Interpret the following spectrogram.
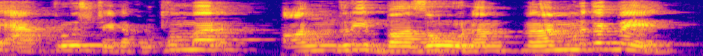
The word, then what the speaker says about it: Bazin: এই যে অ্যাপ্রোচটা, এটা প্রথমবার আন্দ্রে বাজো, নাম মনে থাকবে, ANDREBAZIN, বাজিন উচ্চারণে বাজো, আন্দ্রে বাজো এবং আলেকজান্ডার অস্ট্রুক এবং আন্দ্রে বাজো, তারা এই অটিউর থিওরি, AUTEUR দেখে নেবে, আমার স্টাডি মেটেরিয়ালে আছে।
